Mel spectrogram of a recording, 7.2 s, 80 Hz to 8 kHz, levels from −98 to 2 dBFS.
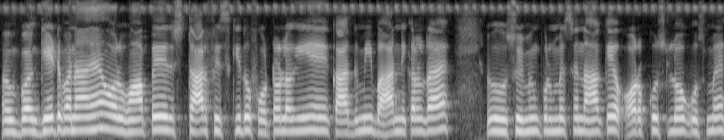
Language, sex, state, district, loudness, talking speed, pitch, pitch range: Hindi, female, Haryana, Charkhi Dadri, -16 LUFS, 265 wpm, 220 Hz, 215-230 Hz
